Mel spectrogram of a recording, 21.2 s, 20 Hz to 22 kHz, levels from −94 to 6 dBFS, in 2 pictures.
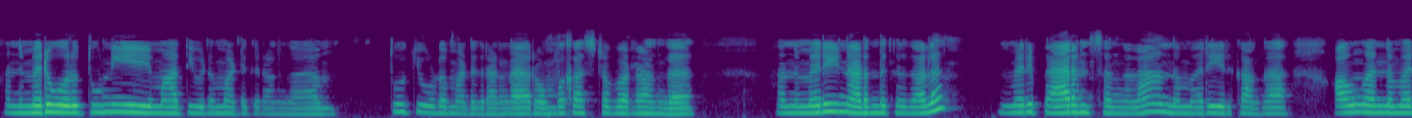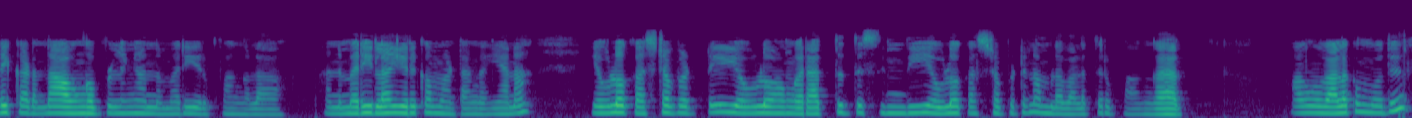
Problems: low volume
